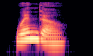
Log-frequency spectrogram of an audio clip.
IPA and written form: ˈwɪn.doʊ (Window)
